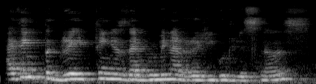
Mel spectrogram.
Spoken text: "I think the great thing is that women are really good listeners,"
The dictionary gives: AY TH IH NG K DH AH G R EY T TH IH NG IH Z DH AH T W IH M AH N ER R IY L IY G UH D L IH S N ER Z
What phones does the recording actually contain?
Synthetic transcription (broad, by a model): AY T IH NG K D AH G R EY T T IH NG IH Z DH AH T W IH M AH N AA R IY L IY G UH D L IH S N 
